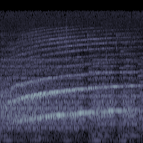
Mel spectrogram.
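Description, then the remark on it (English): A police siren effect from a sound effects machine wails steadily, its high tone gliding slowly up and down without a break, over a faint low rumbling beneath it. No one speaks. “Birds, and a doorbell, along with the police.”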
